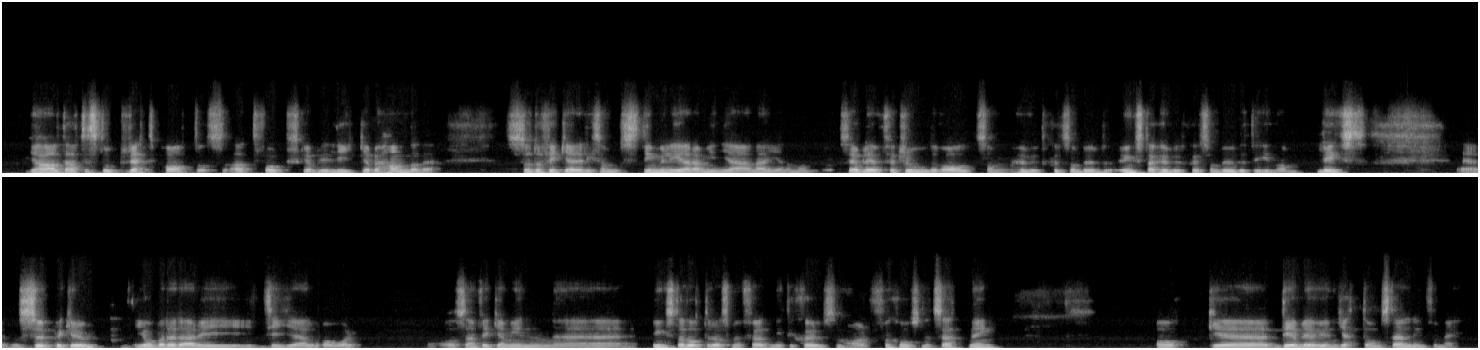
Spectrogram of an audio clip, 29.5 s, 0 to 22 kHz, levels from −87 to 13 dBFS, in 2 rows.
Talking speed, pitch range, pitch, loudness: 125 wpm, 110-130 Hz, 115 Hz, -19 LUFS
